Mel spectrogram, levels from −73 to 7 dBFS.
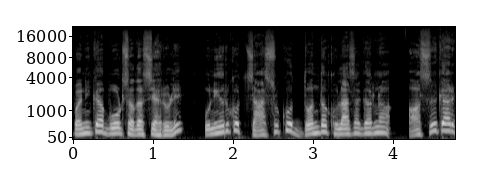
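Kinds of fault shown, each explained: No technical faults can be heard in this speech recording. The audio holds steady throughout, with nothing to single out.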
